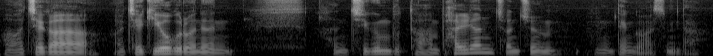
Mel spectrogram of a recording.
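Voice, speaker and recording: A man's voice: fairly low pitch, lively intonation, unhurried, vocal fry, darkish tone. A man, a pastor telling a story in a casual sermon and asking listeners rhetorical questions. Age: 30s.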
